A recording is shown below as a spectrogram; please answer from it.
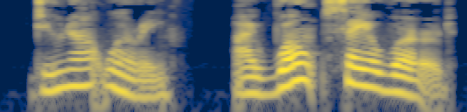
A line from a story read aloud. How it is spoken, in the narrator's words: said Elizabeth angrily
